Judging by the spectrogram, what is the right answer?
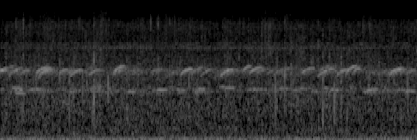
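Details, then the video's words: Rain falling on Hawaii's Big Island with coqui frogs in the background, thin upswept whistles recurring about twice a second over a sustained lower tone, raindrop clicks and a broad hiss of rain. "Tropical Rain & Coqui"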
